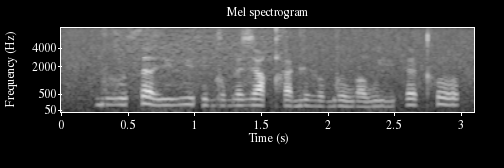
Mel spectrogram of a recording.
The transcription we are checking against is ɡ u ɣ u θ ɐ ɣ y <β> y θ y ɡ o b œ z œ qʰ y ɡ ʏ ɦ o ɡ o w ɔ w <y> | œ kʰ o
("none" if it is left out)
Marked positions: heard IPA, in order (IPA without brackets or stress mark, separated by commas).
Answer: β, y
